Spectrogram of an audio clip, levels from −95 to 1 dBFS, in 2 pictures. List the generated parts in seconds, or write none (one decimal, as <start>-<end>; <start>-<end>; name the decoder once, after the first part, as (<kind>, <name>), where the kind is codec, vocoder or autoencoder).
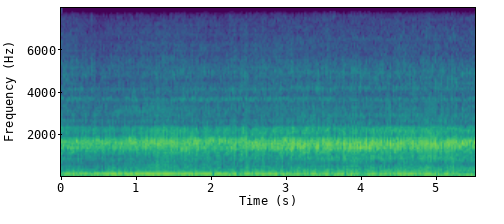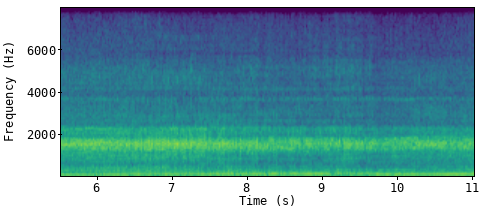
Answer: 0.0-5.3 (vocoder, HiFi-GAN); 6.4-9.7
